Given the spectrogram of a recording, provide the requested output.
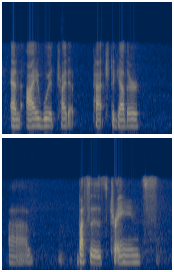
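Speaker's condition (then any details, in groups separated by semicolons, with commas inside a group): No condition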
